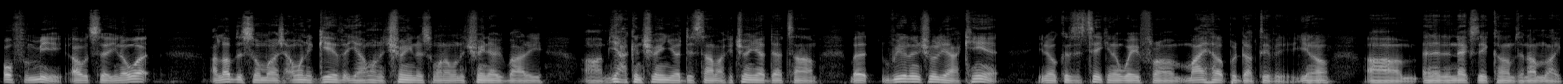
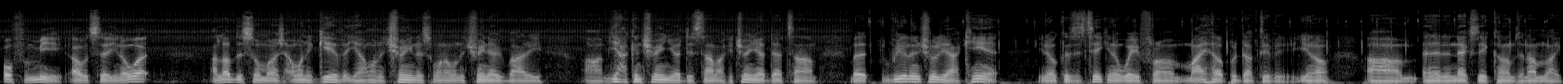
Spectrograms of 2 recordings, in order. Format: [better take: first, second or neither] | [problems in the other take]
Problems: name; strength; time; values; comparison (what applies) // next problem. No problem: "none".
first | household noises; faint; throughout; 20 dB below the speech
